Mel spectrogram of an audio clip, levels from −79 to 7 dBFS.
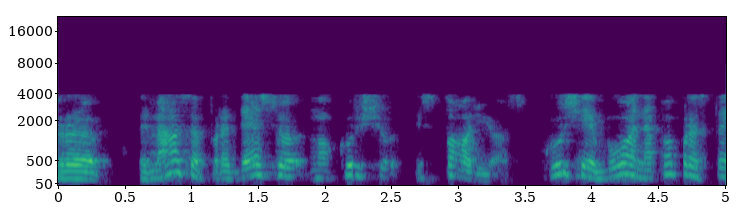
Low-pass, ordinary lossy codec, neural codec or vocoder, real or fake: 7.2 kHz; AAC, 16 kbps; none; real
